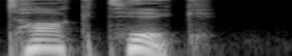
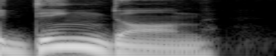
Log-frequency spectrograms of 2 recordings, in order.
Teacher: We say ding-dong, not dong-ding. The vowel sound goes from high to low, I to O.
